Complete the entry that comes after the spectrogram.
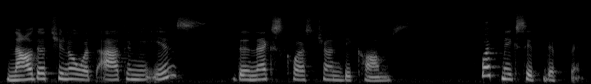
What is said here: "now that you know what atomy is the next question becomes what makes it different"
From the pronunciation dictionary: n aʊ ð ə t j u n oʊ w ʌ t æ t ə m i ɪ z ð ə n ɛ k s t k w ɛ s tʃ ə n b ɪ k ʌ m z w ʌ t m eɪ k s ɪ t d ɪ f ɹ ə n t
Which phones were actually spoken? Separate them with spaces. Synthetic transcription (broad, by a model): n aʊ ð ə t j u n oʊ w ʌ t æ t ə m i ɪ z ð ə n ɛ k s t k w ɛ s tʃ ə n b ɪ k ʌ m s w ʌ t m eɪ k s ɪ t d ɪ f ɹ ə n t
